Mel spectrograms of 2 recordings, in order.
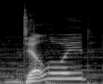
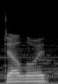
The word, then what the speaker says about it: Bdelloid: I'm, there's a B at the beginning of that first word, Bdelloid. – The yeah. Bdelloid. – Um, it's not pronounced. um, I would imagine it isn't. – Because it's impossible. It's not a buzeloid.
